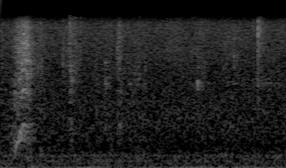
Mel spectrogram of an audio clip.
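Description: Near-silent room tone with one short, soft scrape just after the start and a couple of faint ticks: handling noise.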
